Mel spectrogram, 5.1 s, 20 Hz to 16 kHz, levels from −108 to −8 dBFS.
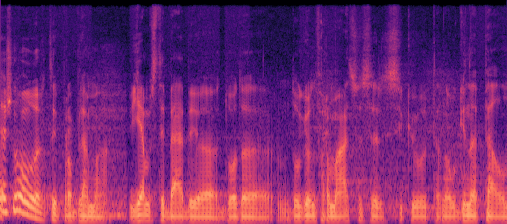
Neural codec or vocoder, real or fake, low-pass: none; real; 14.4 kHz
